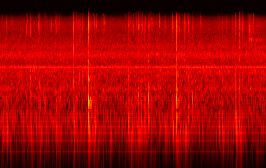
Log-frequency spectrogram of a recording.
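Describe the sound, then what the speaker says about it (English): Steady typing on a computer keyboard while code is entered for a programming challenge, with quick irregular clicks and a few louder keystrokes, close and alone with no talk. "So we'll go and type out the solution."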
